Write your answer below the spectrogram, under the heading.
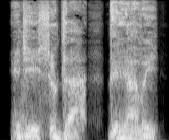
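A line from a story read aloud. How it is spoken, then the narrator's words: Hoarse wheeze. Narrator (Russian): хрипел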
